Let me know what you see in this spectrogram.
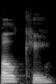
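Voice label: "bulky", English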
